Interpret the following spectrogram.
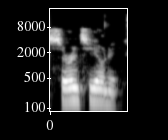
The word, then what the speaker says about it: Cirincione: By the way, just the last name is Cirincione. Cirincione, I know it's okay. hard. It's hard to pronounce.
